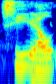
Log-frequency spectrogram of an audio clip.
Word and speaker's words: Cleatus: His name is Cletus. Cleatus. It's spelled like a Right. football cleat. Yeah. Like a Not clean. not like Cletus the Slackjawed Yokel.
